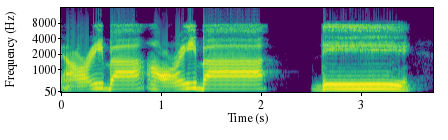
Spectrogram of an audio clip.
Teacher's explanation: اب اس کے بعد ہے فی عبادی، فا کے بعد جا ہے، 1 الف کی مقدار لمبا کریں گے، عین کو اپنے مخرج سے ادا کرنا ہے، کلیئر کر کے، عبا، عبا دی، یا مدہ 1 الف کی مقدار لمبا کر کے پڑھیں گے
